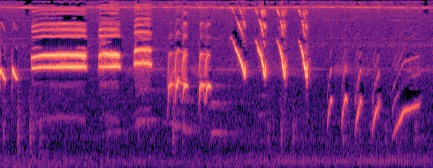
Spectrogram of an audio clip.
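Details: Fill-in song of an Asian pied starling: sustained buzzy bars give way to quick harsh notes, then a run of steep descending whistles and finally a series of upslurred whistles, all loud and rapid.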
